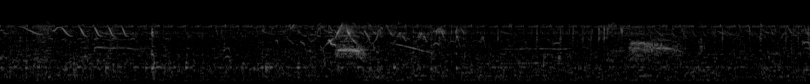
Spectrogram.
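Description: Many birds calling: a stream of quick high chirps and short down-slurred notes, with a fast run of notes about half a second in and a louder call about three and a half seconds in. A short raspy call comes a little after six seconds, over a faint steady high whine.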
